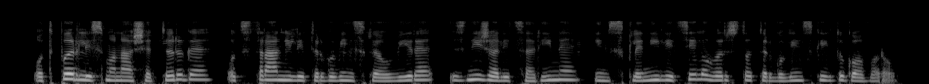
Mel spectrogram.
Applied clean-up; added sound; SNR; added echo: neural mask model Resemble Enhance denoiser.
